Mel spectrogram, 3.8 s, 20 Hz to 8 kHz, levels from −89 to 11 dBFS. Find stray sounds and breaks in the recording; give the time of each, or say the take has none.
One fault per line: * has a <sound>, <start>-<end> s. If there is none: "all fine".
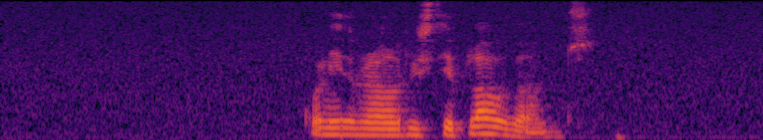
all fine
